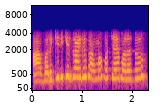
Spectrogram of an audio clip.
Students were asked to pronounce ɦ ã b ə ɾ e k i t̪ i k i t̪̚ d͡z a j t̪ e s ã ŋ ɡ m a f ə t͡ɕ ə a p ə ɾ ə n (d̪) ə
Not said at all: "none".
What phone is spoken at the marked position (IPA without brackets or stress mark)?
t̪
